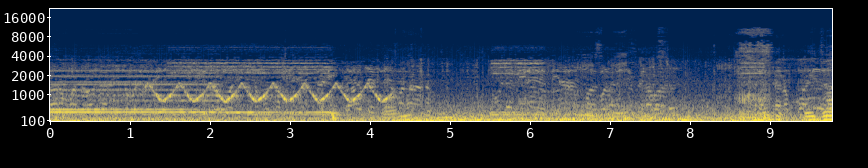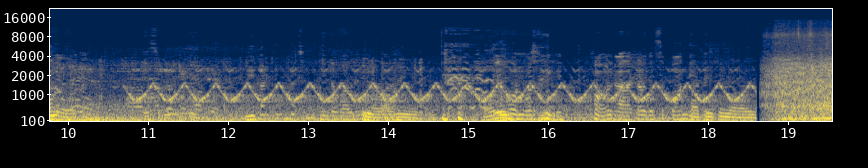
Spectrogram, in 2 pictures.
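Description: A police siren wails in rising and falling bursts just ahead.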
